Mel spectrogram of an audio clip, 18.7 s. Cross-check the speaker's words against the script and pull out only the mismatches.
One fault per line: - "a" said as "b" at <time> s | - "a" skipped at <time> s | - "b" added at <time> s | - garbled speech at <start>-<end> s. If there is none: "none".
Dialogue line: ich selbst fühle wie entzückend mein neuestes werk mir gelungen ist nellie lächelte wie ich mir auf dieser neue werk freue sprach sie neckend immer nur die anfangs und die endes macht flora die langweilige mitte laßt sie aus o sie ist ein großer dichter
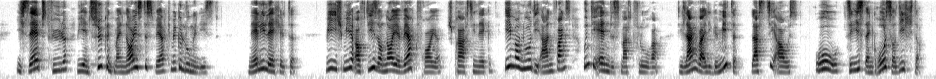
none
